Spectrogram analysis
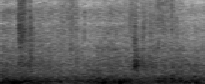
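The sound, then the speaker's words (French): Gentle sea waves spread across the flat sands of the Mont-Saint-Michel bay as the tide goes out, a faint, even wash of water hiss with soft surges and no voices. “T'as la sensation que les, vagues s'étalent plus en fait. Et puis elle récupère l'eau comme ça, et puis elle se répand.”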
